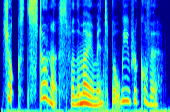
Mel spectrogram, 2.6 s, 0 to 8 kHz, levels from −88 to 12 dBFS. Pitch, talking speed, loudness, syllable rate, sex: 260 Hz, 210 wpm, -18 LUFS, 5.3 syllables/s, female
